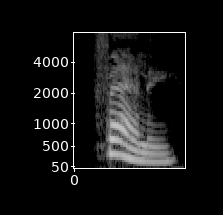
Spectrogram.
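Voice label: "fairly", British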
